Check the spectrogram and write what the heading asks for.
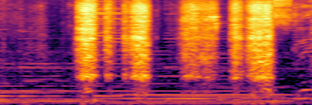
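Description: A hacksaw cutting into a coconut, in repeated strokes about two a second, over background music.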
